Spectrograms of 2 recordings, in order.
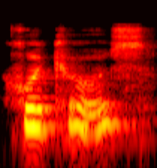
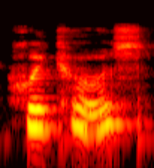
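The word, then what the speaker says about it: sjukhus: হুইকহোস, হুইকহোস, হুইকহোস, hospital. এখানে এস যে যখন থাকে এটা উচ্চারণ অনেকটা আমরা যখন খ উচ্চারণ করি হুইক, হুইক হোস, সো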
